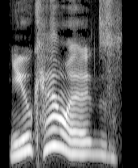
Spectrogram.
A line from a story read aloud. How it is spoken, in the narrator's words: Vanderalt screamed from under his silly hat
